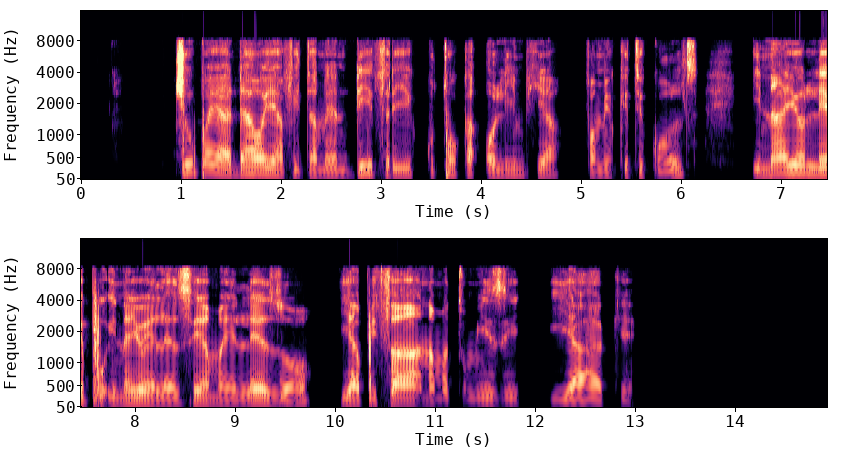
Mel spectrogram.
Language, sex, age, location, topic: Swahili, male, 25-35, Nakuru, health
